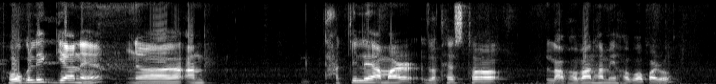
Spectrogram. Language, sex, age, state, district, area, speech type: Assamese, male, 30-45, Assam, Goalpara, urban, spontaneous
